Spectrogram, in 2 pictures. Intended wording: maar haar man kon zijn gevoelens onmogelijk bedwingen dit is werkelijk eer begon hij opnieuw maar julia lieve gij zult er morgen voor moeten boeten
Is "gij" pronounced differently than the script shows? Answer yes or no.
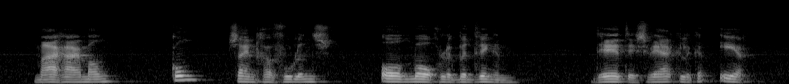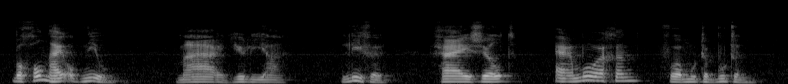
no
